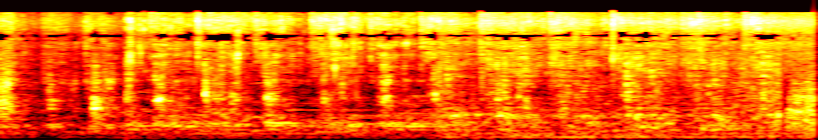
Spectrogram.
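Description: A cow being milked by hand: short jets of milk squirting in a quick rhythm, about three to four squirts a second.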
